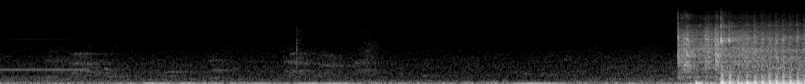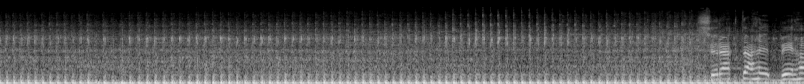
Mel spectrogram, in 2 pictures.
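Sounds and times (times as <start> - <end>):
motorcycle engine starting and idling: 6.8 - 16.0.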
